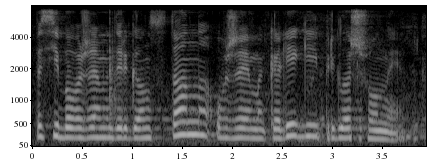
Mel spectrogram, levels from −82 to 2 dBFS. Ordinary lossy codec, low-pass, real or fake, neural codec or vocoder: none; 7.2 kHz; real; none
